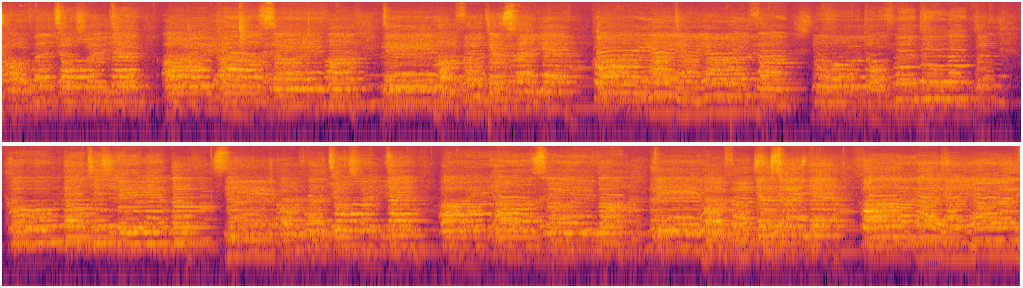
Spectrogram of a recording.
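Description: A group of voices singing a Swedish Christmas song together, phrase after phrase with short breaks between.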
